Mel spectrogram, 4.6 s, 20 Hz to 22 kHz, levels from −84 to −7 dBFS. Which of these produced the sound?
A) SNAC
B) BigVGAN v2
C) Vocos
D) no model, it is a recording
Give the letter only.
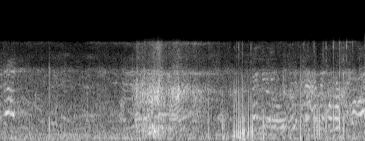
B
